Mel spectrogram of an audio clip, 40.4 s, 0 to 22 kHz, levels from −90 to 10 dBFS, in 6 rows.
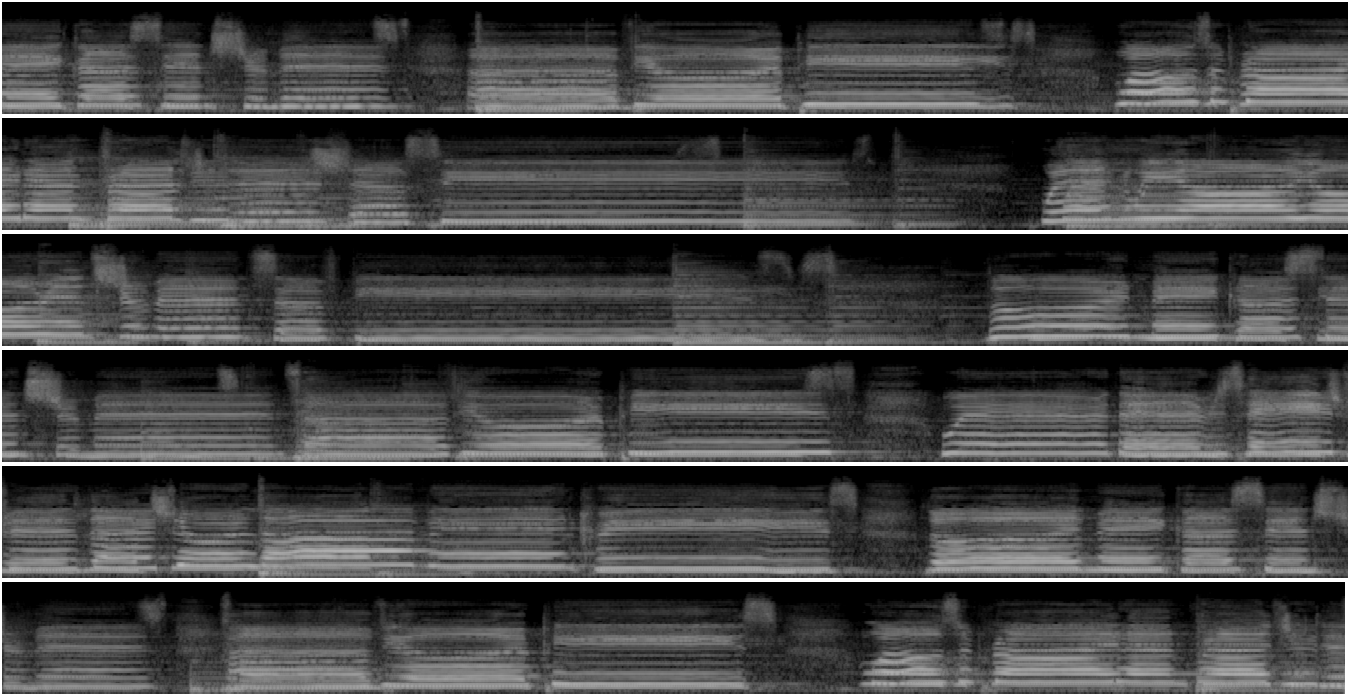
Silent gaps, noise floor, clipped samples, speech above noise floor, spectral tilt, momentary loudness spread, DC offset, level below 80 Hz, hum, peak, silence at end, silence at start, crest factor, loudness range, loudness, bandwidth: none; -56 dBFS; under 0.1%; 27 dB; -4.5 dB/octave; 11 LU; under 0.1%; -74 dBFS; none; -12 dBFS; 0 s; 0 s; 16 dB; 7 LU; -29 LUFS; 13.5 kHz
